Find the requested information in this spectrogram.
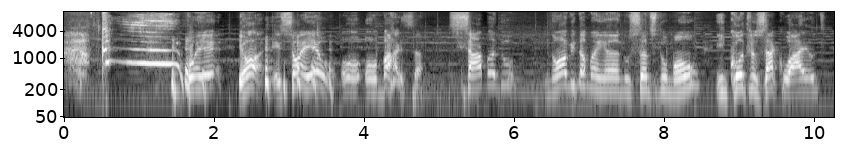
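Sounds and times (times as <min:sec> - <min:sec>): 
dog howling: 0:00.4 - 0:01.8
laughter: 0:01.0 - 0:04.8
speech: 0:01.4 - 0:10.2.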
